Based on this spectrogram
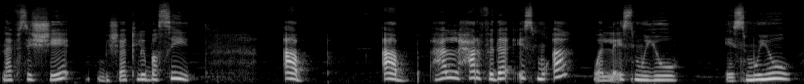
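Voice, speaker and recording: A woman's voice: a little high, brisk. A middle-aged woman with an Egyptian Arabic accent teaching English letter sounds to children, patiently repeating each sound and checking in with her pupils. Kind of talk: phonics lesson for children.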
